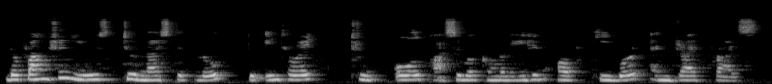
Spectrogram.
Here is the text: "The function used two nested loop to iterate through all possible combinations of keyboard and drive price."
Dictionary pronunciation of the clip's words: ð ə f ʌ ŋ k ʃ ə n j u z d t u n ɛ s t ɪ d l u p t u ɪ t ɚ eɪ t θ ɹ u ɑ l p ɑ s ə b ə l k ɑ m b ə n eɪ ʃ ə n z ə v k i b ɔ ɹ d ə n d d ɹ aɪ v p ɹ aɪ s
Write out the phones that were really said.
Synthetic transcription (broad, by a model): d ə f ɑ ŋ k ʃ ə n j u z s t u n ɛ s t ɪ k l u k t u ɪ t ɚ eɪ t t ɹ u ɑ l p ɑ s ə b ə l k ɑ m b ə n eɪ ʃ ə n ə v k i b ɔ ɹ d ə n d d ɹ aɪ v p ɹ aɪ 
